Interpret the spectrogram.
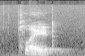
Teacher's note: The word played has a very soft d or d sound at the end. Played. Imagining it was spelt P-L-A-Y-D may help you here.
